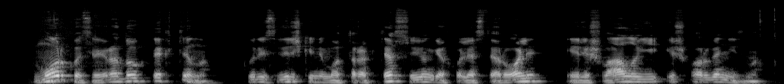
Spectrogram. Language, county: Lithuanian, Klaipėda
